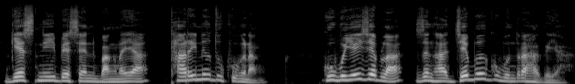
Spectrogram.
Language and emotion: Bodo, angry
